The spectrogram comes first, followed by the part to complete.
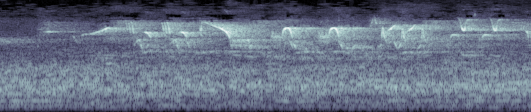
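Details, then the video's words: In late May at Noel Dorwart Nature Preserve, Lancaster County, Pennsylvania, an Indigo Bunting sings from a tree, then keeps singing at ground level: a run of quick, high, sweet notes, some slurred and some paired, over steady outdoor hiss. "An Indigo Bunting was singing from a tree."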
